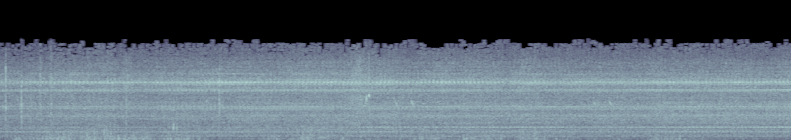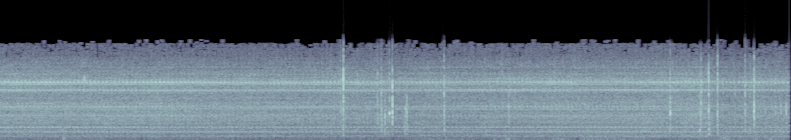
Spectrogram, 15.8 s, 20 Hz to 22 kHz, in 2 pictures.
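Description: GWR Hitachi Class 800 bi-mode train standing at the platform, its onboard equipment giving a steady hum with several high whining tones.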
